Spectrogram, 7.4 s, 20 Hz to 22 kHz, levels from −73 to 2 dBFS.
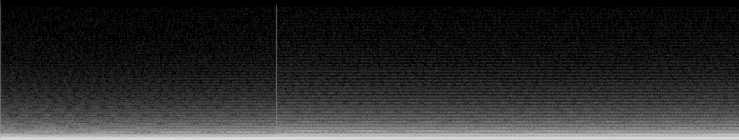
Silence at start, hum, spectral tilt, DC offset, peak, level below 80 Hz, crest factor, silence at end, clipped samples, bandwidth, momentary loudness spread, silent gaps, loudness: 0 s; none; -7.5 dB/octave; 70%; 0 dBFS; -30 dBFS; 14 dB; 0 s; under 0.1%; 12 kHz; 1 LU; none; -10 LUFS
